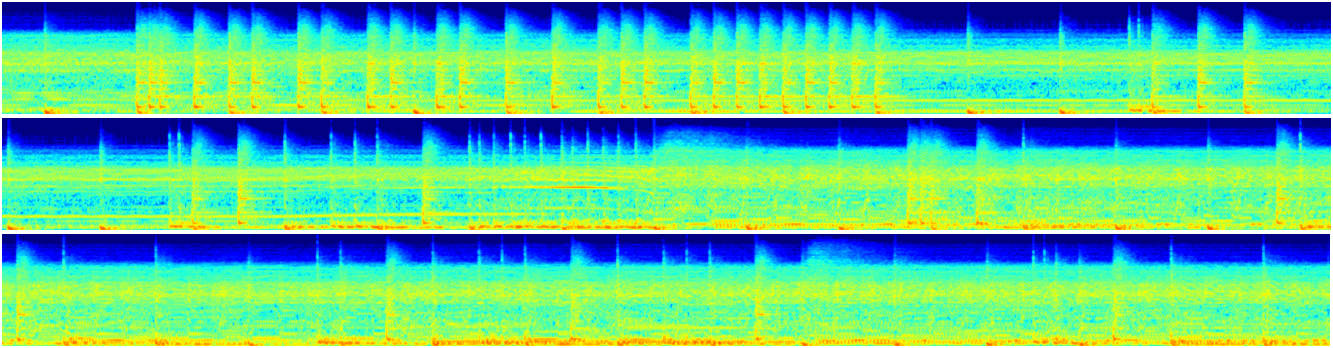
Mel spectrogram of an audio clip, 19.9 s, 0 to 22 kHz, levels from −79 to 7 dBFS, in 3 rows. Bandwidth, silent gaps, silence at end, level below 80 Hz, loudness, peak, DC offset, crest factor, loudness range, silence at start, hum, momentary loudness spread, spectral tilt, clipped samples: 17.5 kHz; none; 0 s; -26 dBFS; -14 LUFS; 0 dBFS; under 0.1%; 14 dB; 2 LU; 0 s; none; 3 LU; -4 dB/octave; under 0.1%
